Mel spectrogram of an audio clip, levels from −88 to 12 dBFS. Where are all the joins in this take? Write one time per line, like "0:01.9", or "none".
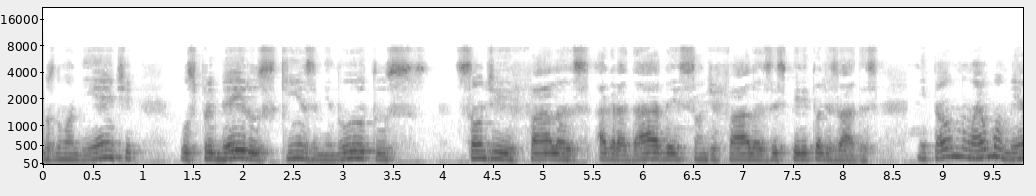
0:04.0
0:08.6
